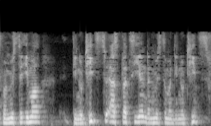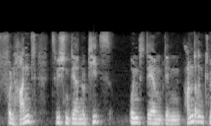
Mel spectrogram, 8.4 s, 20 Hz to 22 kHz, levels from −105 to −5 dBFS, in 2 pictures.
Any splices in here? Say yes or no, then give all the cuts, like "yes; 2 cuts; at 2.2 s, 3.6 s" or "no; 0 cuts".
no; 0 cuts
